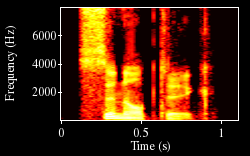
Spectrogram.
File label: "synoptic", British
